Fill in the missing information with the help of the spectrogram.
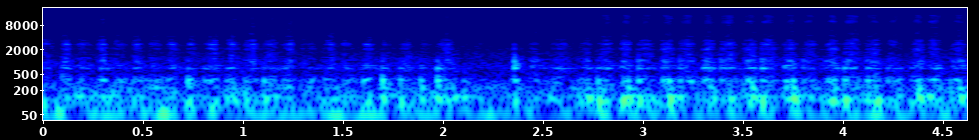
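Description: A hand colors small spots on a flat paper coloring book page of a giraffe using the tip of a brown colored pencil. Short, soft scratching strokes come through quietly over a steady low rumble, with faint bright rasp in the pencil scrapes.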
